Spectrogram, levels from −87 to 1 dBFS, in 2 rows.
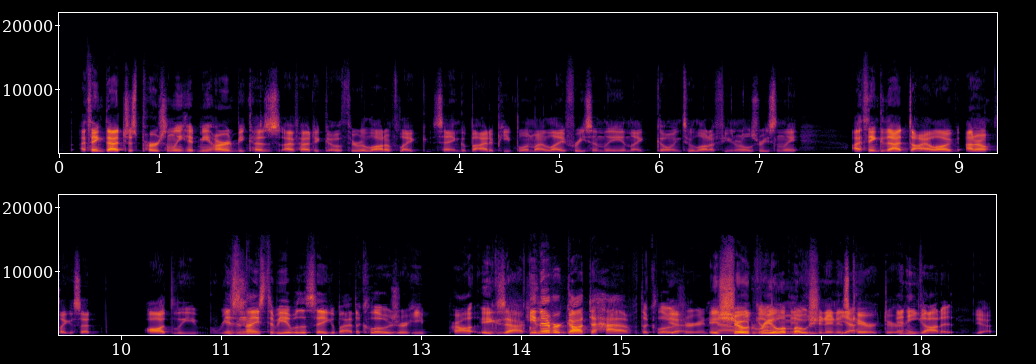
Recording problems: thin; very; fading below 400 Hz

